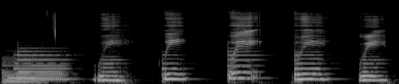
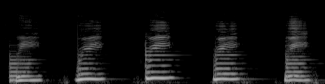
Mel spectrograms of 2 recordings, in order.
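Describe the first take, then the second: First: The voice sounds thin, light and squeaky. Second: The voice sounds fuller, with more sound.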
